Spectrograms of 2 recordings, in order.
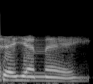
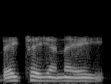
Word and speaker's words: Jana: I'll bet you people mess up your name all the time, because phonetically it looks like it would be Jana or Jana. – Correct. – And so you'll want to put in parentheses. Rhymes with Hana. Well, I always put Hana and in parentheses usually.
